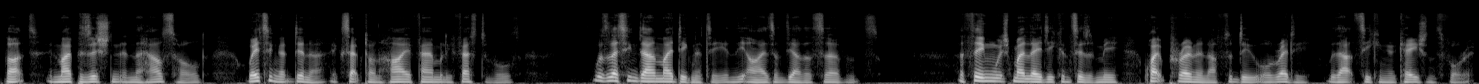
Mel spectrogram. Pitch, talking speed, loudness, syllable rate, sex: 115 Hz, 180 wpm, -22 LUFS, 5.5 syllables/s, male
